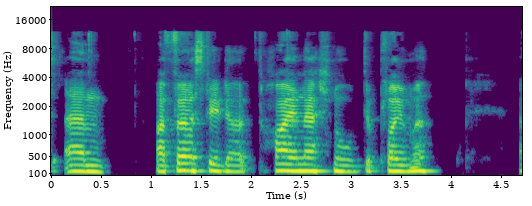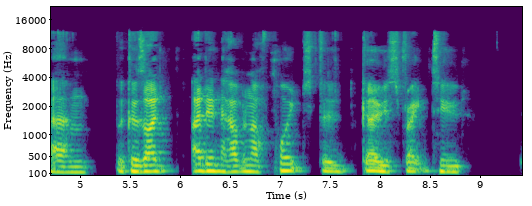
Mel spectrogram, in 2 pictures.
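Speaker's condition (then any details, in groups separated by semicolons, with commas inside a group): Cerebral palsy; from birth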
